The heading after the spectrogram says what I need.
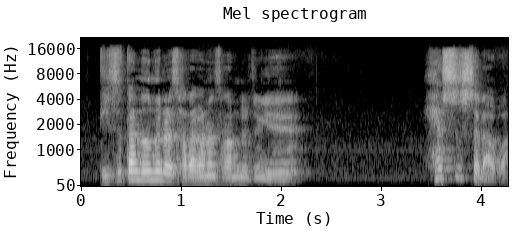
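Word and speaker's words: Jesús: 비슷한 언어를 살아가는 사람들 중에 헤수스라고 하는 지저스가 제이가 히읗 발음이라 헤수스라는 이름이 대단히 많습니다.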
